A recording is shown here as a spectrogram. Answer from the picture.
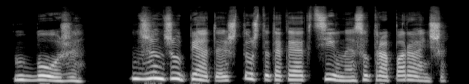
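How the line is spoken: Groaning. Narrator (Russian): простонала я

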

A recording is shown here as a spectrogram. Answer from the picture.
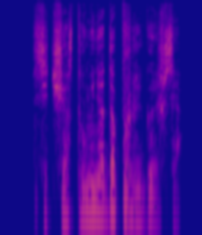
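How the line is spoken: Through gritted teeth. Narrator (Russian): сквозь зубы процедил Валера

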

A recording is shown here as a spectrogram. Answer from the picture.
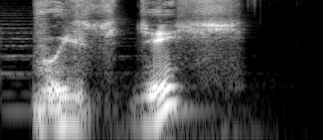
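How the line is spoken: Stern, threatening. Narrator (Russian): сказала она, грозно

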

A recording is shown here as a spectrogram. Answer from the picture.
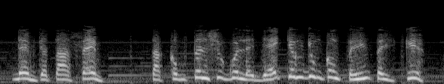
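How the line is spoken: Screaming. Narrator (Vietnamese): Lý Thu Thủy thét lên

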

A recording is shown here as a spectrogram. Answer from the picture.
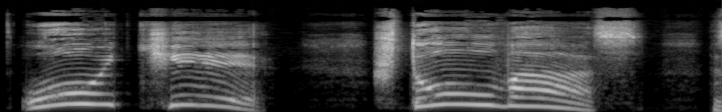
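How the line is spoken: Distant shout. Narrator (Russian): закричала Нелли издалека

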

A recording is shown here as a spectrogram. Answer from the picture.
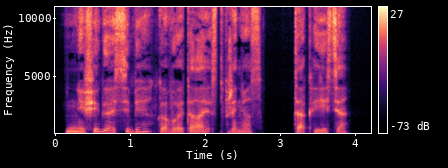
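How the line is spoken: Whispered call. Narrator (Russian): позвал шепот

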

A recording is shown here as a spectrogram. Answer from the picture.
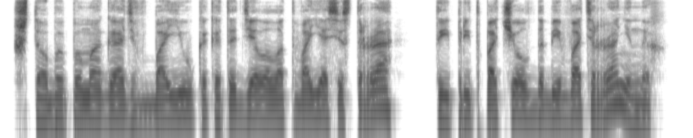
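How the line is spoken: Hissed. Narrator (Russian): зашипел я

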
